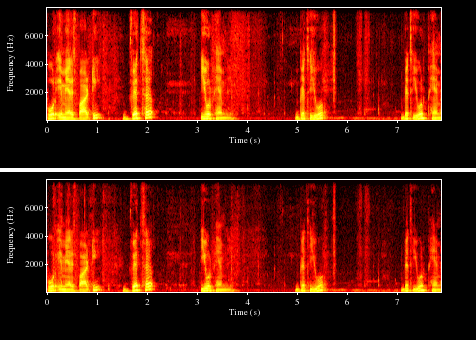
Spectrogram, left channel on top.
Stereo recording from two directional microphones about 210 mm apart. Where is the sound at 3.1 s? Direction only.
40° left (ahead or behind).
